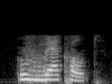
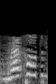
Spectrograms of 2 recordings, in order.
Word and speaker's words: record: 你最重的音落在哪？第一个读 re，对不对？而第二个，刚才我们说，如果要作为另外一种读音，叫 record。那么它的重音落在第几音节？第二音节。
